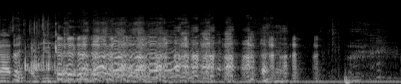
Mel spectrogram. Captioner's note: laughter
